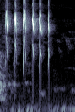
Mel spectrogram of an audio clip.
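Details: Kemade, a bird that replies to any sound, giving six sharp, high chirps evenly spaced about a fifth of a second apart, then falling silent.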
